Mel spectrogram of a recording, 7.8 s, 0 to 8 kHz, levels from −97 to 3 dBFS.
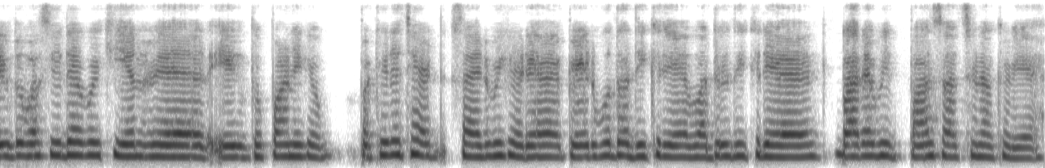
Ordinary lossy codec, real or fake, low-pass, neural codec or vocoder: none; fake; 7.2 kHz; codec, 16 kHz, 1.1 kbps, Voila-Tokenizer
